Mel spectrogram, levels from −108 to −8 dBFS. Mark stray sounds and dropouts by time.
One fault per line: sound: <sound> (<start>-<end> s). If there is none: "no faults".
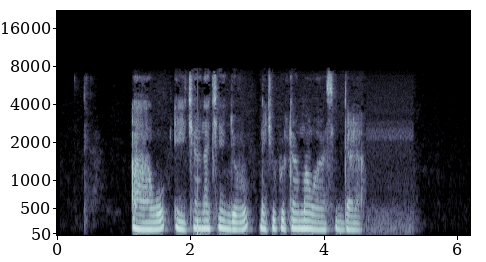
no faults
